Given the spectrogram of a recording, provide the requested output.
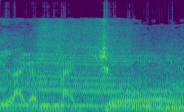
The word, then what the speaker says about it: Lago Maggiore: Yeah, I went on Googled, I Googled it, I found out how to say it, and it's Lago Maggiore.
